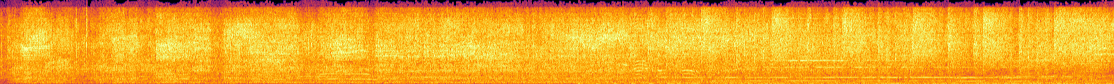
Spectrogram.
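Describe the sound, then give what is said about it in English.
A dense, loud roar of race car engines starting up and revving at the start of a motorsports race in New England on a clear spring evening, amid constant background crowd noise, with a deep low rumble surging in about halfway through and holding steady. “Drivers, start your engines.”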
